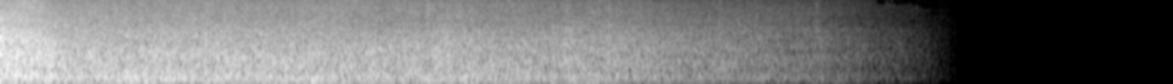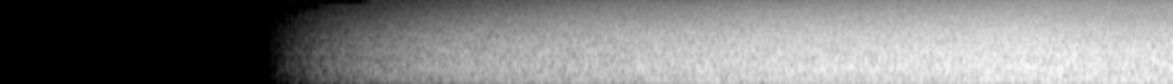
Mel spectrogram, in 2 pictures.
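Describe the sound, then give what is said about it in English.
Steady, broad roar of ocean surf where a small stream flows under a road and out into the sea, fairly loud, fades out to complete silence for a few seconds midway, then swells back in. No voices. “I'm at a nice little place where there's like a little mini river that goes under the road and out into the ocean.”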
